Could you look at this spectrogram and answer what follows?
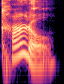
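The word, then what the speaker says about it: colonel: The word kernel doesn't even have any letters to indicate at all that sound. It's an O, an L, and an O, as in solo. Colon. What else? What else is OLO? Dolo. polo. But somehow that an O, an L, and an O is supposed to be pronounced like an E and an R.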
